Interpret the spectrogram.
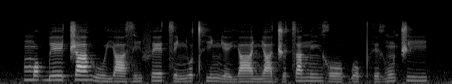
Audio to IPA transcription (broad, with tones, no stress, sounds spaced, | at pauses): m ɔ˦ ɡ͡b eː˦ t͡ʃ aː˦ v uː˨ j aː˨ z i˨ f eː˦ t͡s ɪ˨ ɲ o˦ tʰ i˦ ɲ eː˨ j aː˨ ɲ aː˨ d͡ʒ ʊ˨ t͡s a˦ n ĩ˦ ɣ oː˨ ɓ o˨ pʰ ɪ˨ ɣ ũ˦ t͡ʃ iː˦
